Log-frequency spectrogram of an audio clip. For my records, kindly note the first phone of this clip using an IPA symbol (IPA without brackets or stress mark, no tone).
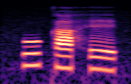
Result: u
